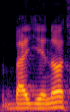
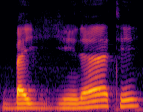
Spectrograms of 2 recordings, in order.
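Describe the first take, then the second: First: The word ends without a final 'ee' vowel. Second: The word ends with a final 'ee' vowel. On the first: The speaker calls it wrong. "خیلی از عزیزان حواسشون نیست. بینات بینات بینات میخونن" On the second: The speaker calls it right. "بینتی دو تا یا هست"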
